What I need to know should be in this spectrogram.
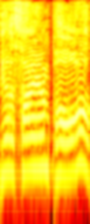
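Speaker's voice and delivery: very high-pitched little puppet voice. A performer's ventriloquist puppet answers him during the routine, Tungy puppet voice. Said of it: "ventriloquism routine".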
